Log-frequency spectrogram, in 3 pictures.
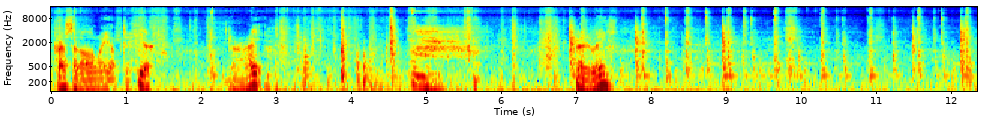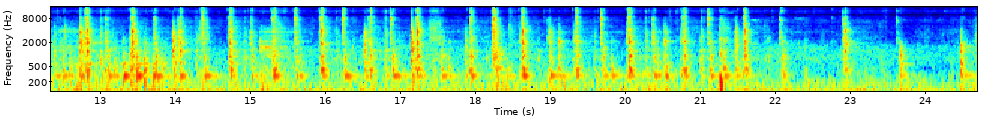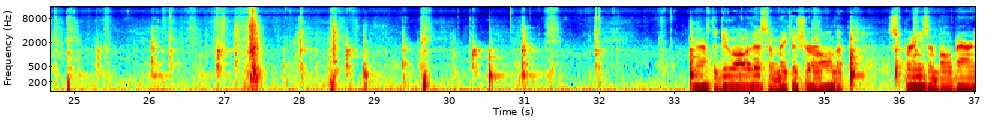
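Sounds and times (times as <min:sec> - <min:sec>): rapid clicking of shop press: 0:06.9 - 0:22.8, 0:23.8 - 0:32.2.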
